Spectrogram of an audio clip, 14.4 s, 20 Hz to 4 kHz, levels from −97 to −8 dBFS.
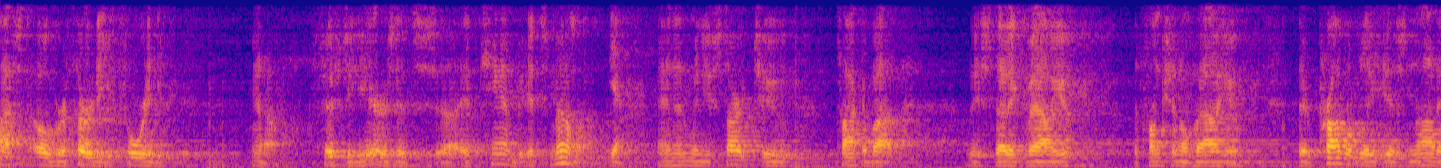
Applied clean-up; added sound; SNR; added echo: none; none; none; reverberation time 2.6 s.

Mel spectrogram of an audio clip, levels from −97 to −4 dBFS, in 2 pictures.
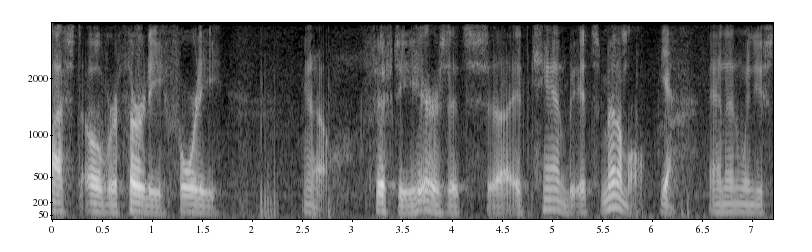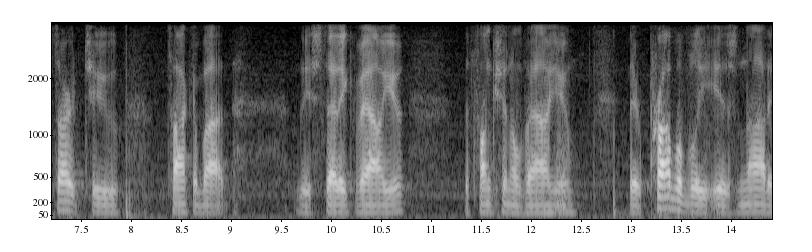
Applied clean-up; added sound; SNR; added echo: none; none; none; none.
